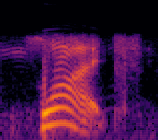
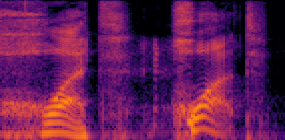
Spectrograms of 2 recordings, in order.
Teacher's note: Because in Texas, they say what? They put emphasis on the H. What? What?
